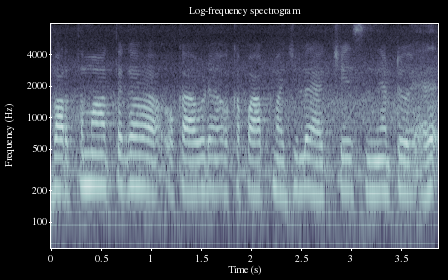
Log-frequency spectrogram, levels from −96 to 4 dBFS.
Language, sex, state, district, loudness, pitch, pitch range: Telugu, female, Andhra Pradesh, Visakhapatnam, -20 LUFS, 200 Hz, 195-210 Hz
